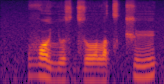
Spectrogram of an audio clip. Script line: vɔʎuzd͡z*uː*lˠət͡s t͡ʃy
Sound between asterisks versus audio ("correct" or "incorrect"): correct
